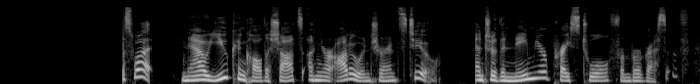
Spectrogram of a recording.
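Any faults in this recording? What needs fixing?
There's a cut-off start here: digital silence runs from 0 to 1.23 s, then the speech comes in abruptly at 1.23 s, mid-sound, with no natural attack. The capture began late and missed the start of the phrase. To prevent it, start recording or arm the stream a second or two before anyone talks.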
